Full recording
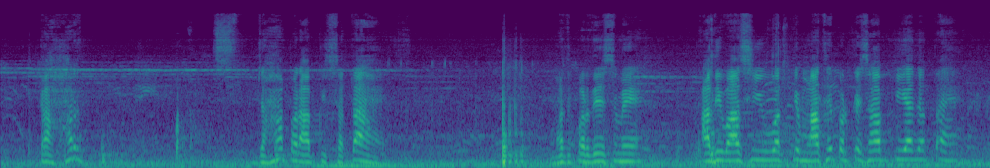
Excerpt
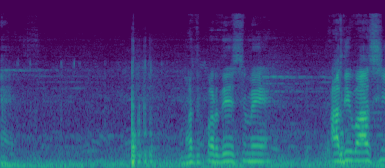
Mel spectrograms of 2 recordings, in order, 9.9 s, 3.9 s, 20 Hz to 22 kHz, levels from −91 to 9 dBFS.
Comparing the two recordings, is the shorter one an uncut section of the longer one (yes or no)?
yes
